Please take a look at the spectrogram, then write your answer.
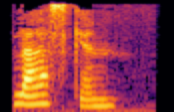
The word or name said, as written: Laskine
